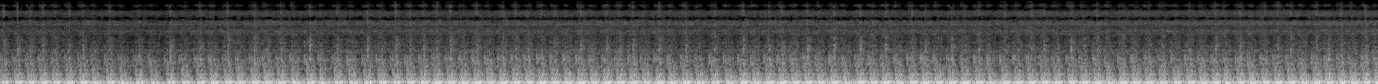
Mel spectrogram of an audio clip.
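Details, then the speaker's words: Yamaha VMAX 1200 V4, sat about 5 years: steady, lumpy idle with about four pulses a second, running only on choke and dying with choke off, no smoke; owner suspects clogged carburetor jets, needs cleaning. "Running on choke, so I think the carburetor needs to be clean. It's running. No smoke. As soon as I put the choke off, he dies."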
